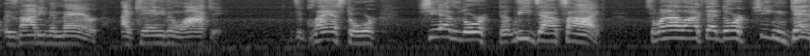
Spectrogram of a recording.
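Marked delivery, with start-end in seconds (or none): 4.2-8.1 angry shouting. Real, not acted. Furious rant about the door.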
